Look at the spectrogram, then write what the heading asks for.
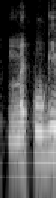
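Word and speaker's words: McGee: बार पूछा जाता है एम सी जी डबल ई मैकगी बोल कहा जाता है इनको चादरी बाढ़ सिद्धांत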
